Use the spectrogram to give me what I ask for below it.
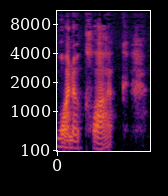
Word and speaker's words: ONE OK ROCK: They are called 1 o'clock, but their name is stylized to say 1 OK Rock in all capital letters, which I think is really quite nice. But I will be calling them 1 o'clock going forward, just because that's how I'm hearing it pronounced.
